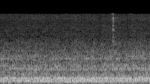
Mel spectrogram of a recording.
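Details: Ford E-150 5.4 L V8 at idle, no code: steady idle with uneven loping beat from one cylinder dropping out, constant dead miss; PicoScope traced it to cylinder 3 and a failed ignition coil.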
